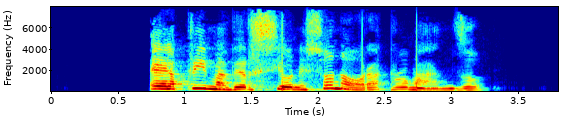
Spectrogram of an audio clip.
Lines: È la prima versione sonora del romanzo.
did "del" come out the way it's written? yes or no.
no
